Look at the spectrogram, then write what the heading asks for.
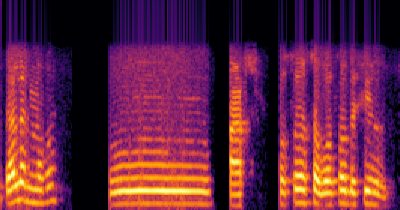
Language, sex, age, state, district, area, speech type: Assamese, male, 30-45, Assam, Lakhimpur, rural, conversation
